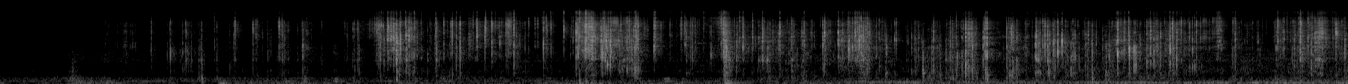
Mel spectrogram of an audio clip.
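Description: A foil card pack crinkles and tears as hands open it.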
